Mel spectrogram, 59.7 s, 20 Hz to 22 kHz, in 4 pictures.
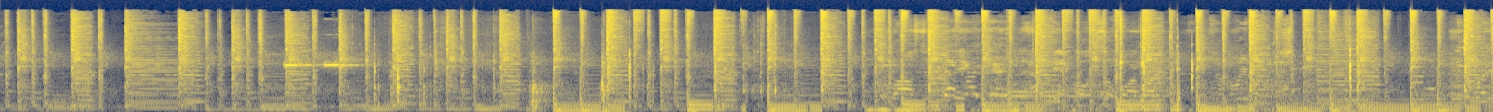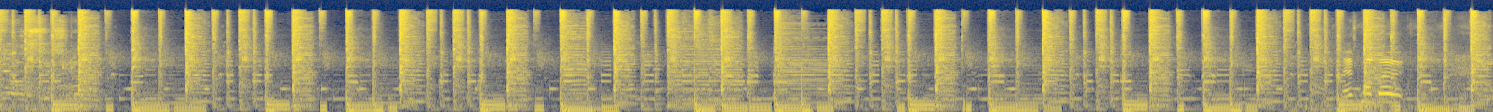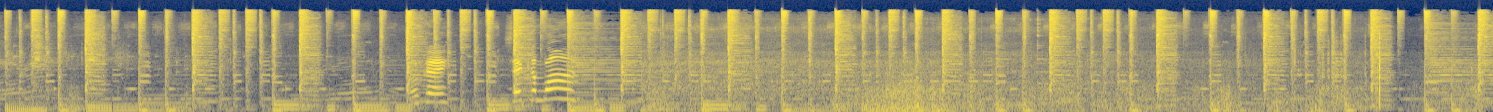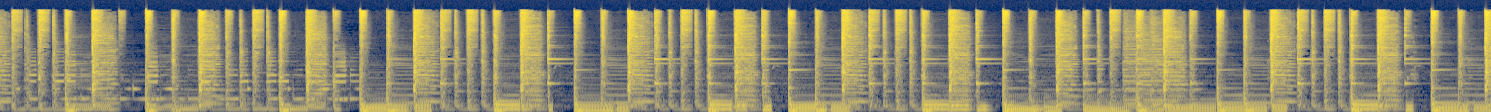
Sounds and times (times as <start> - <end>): Music: 0.0 - 59.7
Speech: 28.3 - 29.0, 29.6 - 30.4, 33.1 - 35.7.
